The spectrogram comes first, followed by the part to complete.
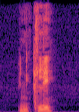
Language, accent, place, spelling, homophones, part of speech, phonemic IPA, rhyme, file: French, France, Paris, clé, clef / clefs / clés, noun, /kle/, -e, Fr-clé.ogg
- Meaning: 1. key (device for unlocking) 2. key (essential attribute) 3. wrench, spanner 4. USB stick 5. key 6. clef 7. key; the device as shown on a coat of arms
